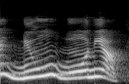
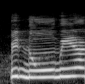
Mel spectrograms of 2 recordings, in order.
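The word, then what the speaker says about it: pneumonia: अब देखो न्यूमोनिया, क्या बोला जा रहा है इसको, पी साइलेंट है इसमें, न्यूमोनिया। पिनोमिया नहीं बोलते हैं, पी का साउंड इसमें बिल्कुल नहीं आ रहा है।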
